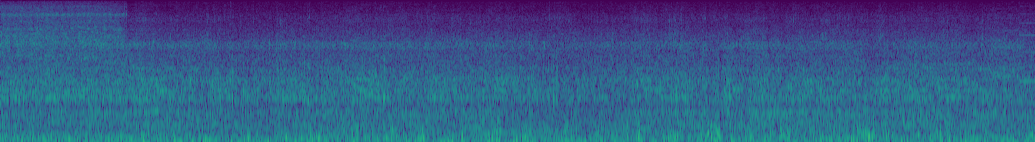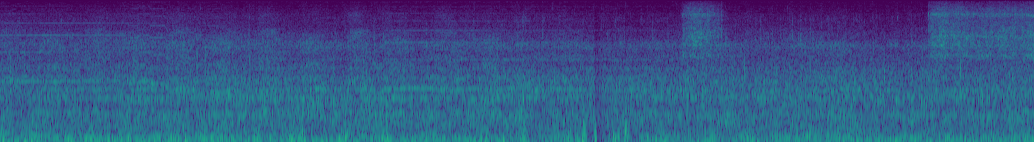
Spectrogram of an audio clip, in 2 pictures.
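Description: Road bike tyres hum on asphalt.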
